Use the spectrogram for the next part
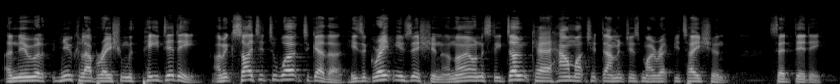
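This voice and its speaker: A man's voice: fairly high pitch, expressive, fast, bright, forceful tone, a little hiss or hum. A man hosting a comedy panel show, reading scripted jokes to a live audience with punchy timing.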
